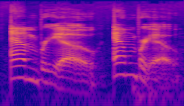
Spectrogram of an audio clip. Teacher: O diphthong at the end, with a stress on the first syllable. Embryo, embryo.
